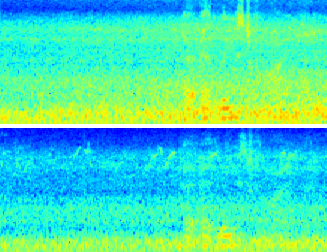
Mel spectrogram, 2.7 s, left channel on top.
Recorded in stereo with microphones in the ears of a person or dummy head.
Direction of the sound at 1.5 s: 35° left (ahead or behind).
